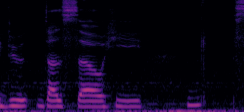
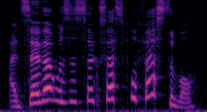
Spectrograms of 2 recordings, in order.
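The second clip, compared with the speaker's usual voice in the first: Hoth's voice; 10 semitones higher, 4 dB louder than usual. Acted. GM voices NPC Hoth.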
